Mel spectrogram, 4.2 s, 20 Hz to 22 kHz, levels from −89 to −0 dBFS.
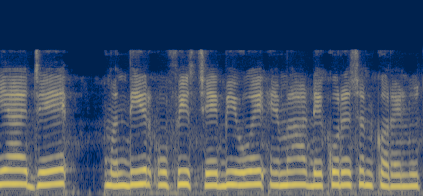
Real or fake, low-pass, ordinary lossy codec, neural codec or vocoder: fake; none; none; codec, 16 kHz, 4.8 kbps, FACodec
